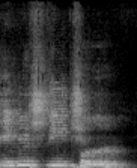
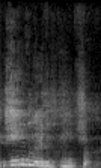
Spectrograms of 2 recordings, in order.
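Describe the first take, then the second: First: The stress falls on the word teacher. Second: The stress falls on the word English. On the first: A person who teaches English. "the stress is on the word teacher" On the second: A teacher who is from England. "then it is a person who is actually English"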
